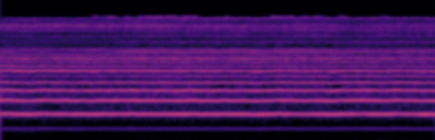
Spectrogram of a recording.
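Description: A single singer's voice holding one long note of a sholawat chant at a steady pitch, unaccompanied by drums.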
